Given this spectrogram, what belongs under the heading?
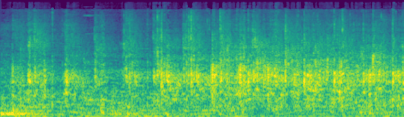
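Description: An audience gives loud, steady applause at an Atal Foundation event in Delhi, a continuous wash of clapping lasting the whole stretch with a faint murmur of voices underneath.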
